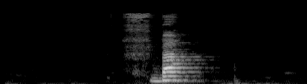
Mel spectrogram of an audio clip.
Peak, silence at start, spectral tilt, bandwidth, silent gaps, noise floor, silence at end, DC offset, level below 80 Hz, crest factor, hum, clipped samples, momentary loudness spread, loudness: -2 dBFS; 1.25 s; -5 dB/octave; 11.5 kHz; none; -67 dBFS; 1.1 s; under 0.1%; -64 dBFS; 24 dB; none; under 0.1%; 19 LU; -20 LUFS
